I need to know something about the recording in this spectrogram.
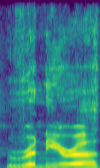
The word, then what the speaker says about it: Rhaenyra: her name because I don't know how to pronounce that. Rhaenyra Targaryen.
